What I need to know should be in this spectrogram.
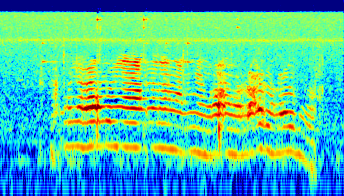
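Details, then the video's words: A domestic cat named Sophie eating and murmuring at the same time: one continuous, rich, slightly wavering moan lasting about two and a half seconds, with soft clicks from the food mixed in. "Cat makes noises while eating"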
